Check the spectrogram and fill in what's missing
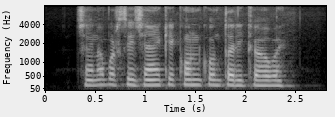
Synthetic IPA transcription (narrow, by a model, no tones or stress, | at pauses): t͡ʃɐːnabəɽsid͡ʒaːẽkekoːnkoːnt̪əɾiːkaɦɐʋa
